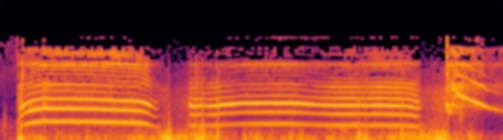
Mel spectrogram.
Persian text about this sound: گریه این کودک از گرسنگی است.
